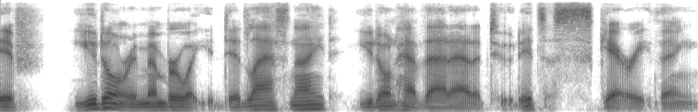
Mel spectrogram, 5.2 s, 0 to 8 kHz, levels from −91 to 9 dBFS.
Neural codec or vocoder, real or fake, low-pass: none; real; 7.2 kHz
